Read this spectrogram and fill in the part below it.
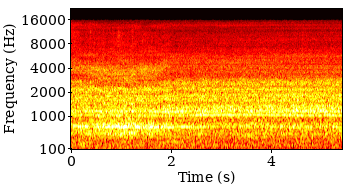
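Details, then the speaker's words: Mean Well SE-450-24 power supply with smaller 12 V 180 mA Delta replacement fan fitted to reduce noise: constant loud rushing airflow hiss with faint steady tone, no rattle, still loud; loud small replacement fan airflow noise. "actually i must say this is loud as well but not as long and it's actually quite windy huh"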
